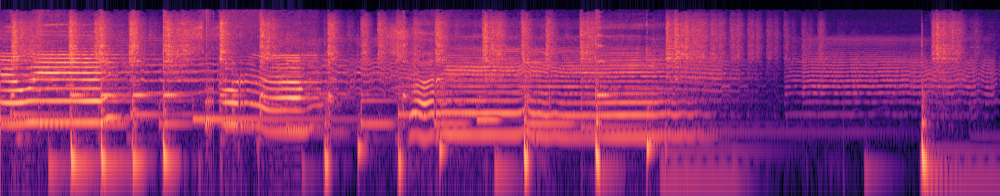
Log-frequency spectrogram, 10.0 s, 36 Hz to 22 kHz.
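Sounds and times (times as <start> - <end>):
nasal buzzy reed horn note: 0.0 - 10.0.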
